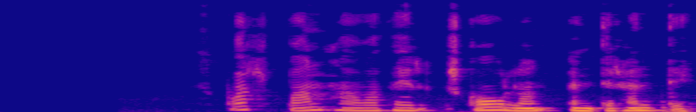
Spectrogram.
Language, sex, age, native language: Icelandic, female, 50-59, Icelandic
